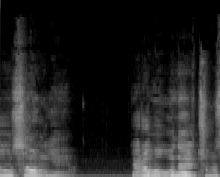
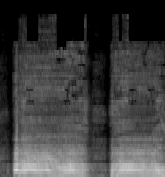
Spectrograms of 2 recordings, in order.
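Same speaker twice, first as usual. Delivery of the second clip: two high, loud acted yells; piercing wordless battle yell; 7 dB louder, much slower than usual. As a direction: scream out a war cry, twice. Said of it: "소리 지른 거밖에 없어요".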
